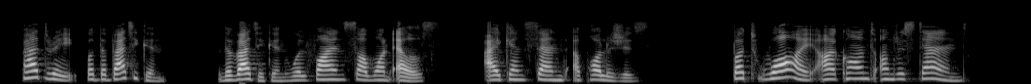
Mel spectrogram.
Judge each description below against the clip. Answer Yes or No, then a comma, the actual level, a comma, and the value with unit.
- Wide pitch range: No, average, 4.2 semitones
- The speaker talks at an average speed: No, slow, 115 wpm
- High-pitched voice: Yes, high, 225 Hz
